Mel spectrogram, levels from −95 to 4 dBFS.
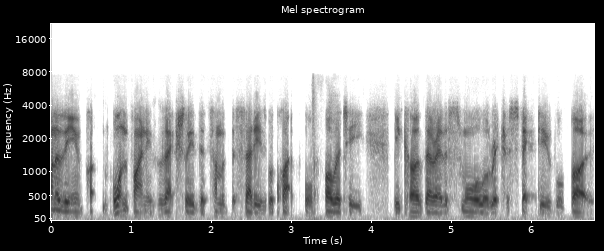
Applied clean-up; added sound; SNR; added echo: neural diffusion model UNIVERSE++.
